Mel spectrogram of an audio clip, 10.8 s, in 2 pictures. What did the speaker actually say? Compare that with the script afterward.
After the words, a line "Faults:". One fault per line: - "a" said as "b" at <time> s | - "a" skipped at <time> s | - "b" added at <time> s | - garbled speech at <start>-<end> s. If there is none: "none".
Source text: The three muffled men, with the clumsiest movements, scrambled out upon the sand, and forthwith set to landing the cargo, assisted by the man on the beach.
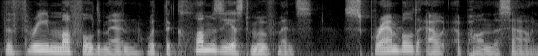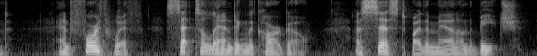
The three muffled men, with the clumsiest movements, scrambled out upon the sound, and forthwith set to landing the cargo, assist by the man on the beach.
Faults:
- "sand" said as "sound" at 5.0 s
- "assisted" said as "assist" at 8.9 s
